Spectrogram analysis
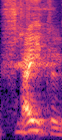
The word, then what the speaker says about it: Shtetl: Claro, claro, Shtetl, Bueno, como mi se bobe, escribe, obvio. claro, se escribe sin I, Shtetl, ¿no?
